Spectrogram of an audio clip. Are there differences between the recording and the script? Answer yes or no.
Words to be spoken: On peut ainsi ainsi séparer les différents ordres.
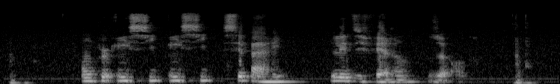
no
